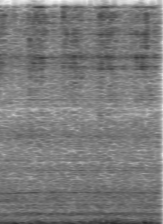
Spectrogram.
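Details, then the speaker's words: VW Routan/Caravan, customer reported a worn-brake-like noise; brake pads and clips checked and not scraping: continuous low rumbling drone traced with a listening hose to the wheel bearing. "el único que está arrastrando es el balero"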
